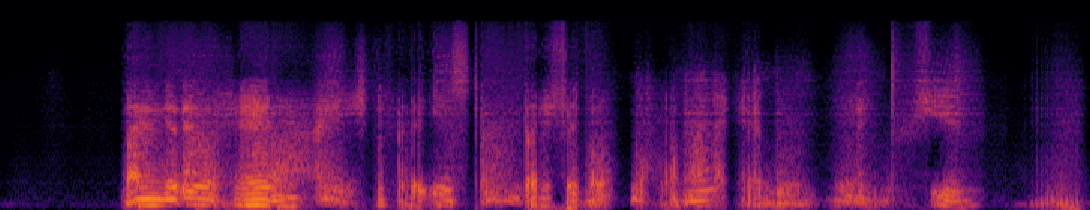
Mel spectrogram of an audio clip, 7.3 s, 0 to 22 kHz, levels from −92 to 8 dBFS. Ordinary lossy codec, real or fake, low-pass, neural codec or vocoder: none; fake; 14.4 kHz; codec, 44.1 kHz, 0.9 kbps, DAC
